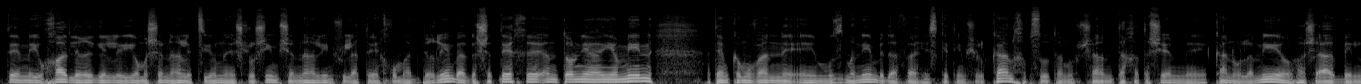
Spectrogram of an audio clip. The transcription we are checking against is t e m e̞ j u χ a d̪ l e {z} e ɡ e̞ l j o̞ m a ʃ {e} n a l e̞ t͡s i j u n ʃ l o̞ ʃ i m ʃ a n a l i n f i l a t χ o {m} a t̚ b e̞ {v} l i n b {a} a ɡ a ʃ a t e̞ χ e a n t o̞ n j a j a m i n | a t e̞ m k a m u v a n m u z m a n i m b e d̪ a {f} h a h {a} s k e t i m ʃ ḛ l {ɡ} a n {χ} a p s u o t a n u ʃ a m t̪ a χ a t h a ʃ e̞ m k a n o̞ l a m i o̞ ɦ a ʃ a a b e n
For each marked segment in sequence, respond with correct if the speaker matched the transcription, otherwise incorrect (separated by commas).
incorrect, incorrect, correct, incorrect, incorrect, correct, incorrect, incorrect, correct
